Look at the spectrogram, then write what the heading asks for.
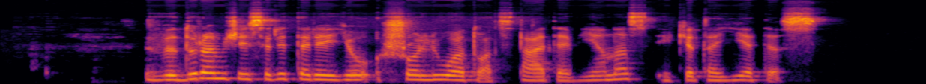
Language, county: Lithuanian, Vilnius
